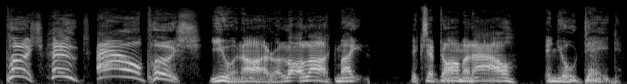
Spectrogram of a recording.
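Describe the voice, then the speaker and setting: A man's voice: fairly high pitch, very animated, a little slow, vocal fry, sharp tone, slightly rough, no echo, clean studio sound, full character voice. A man playing a cocky, gleeful owl-headed sniper in a video game, with an Australian accent and hooting exclamations. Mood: gleeful bravado. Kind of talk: exaggerated video game character acting.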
